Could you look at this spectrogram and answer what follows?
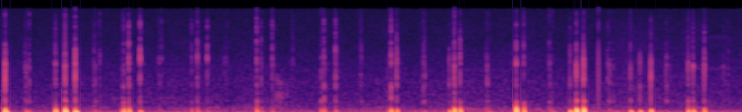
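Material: Plastic.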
